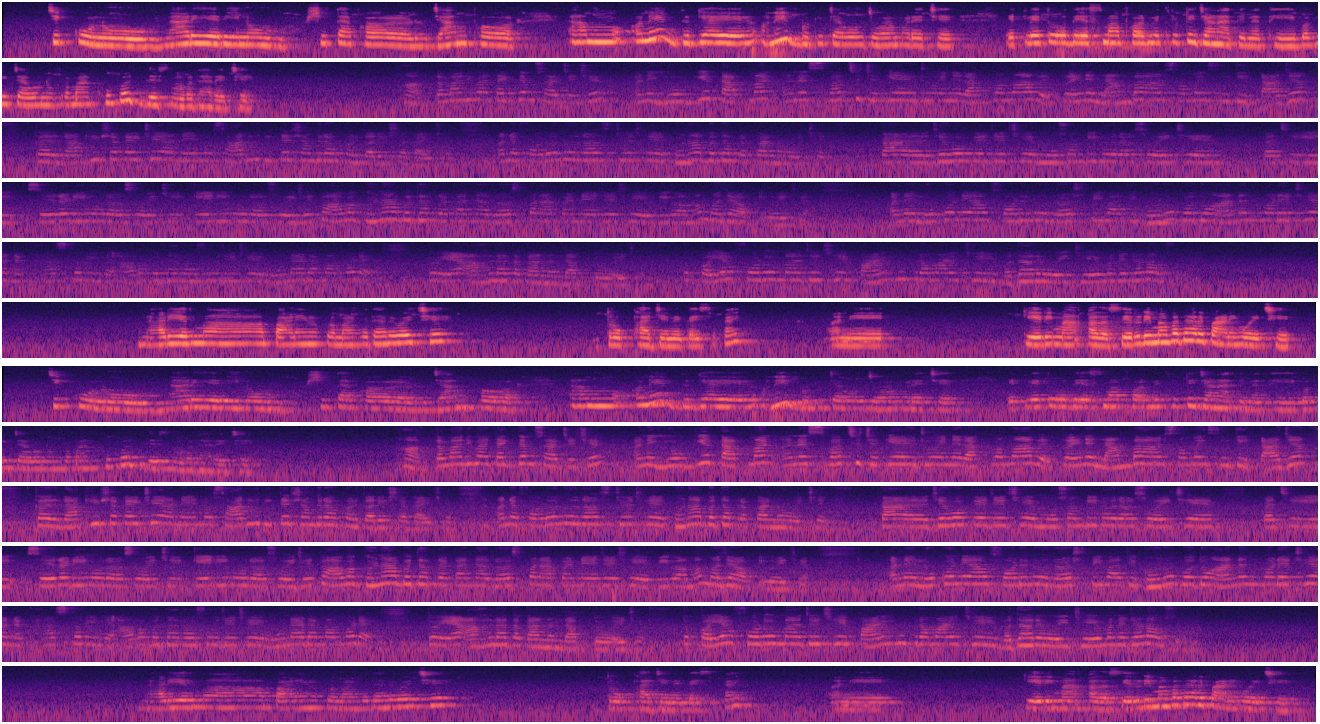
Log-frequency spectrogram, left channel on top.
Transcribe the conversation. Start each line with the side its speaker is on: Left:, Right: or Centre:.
Left: ચીકુનોો નાળિયેરીનોો સીતાફળ જામફળ આમ અનેક જગ્યાએ અનેક બગીચાઓ જોવા મળે છે એટલે તો દેશમાં ફળ ની ત્રુટી જણાતી નથી બગીચાઓનું પ્રમાણ ખૂબ જ દેશમાં વધારે છે
Right: ા તમારી વાત એકદમ સાચી છે અને યોગ્ય તાપમાન અને સ્વચ્છ જગ્યાએ જો એને રાખવામાં આવે તો એને લાંબા આળ સમય સુધી તાજા રાખી શકાય છે અને એનો સારી રીતે સંગ્રહ પણ કરી શકાય છે અને કળોનો રસ જે છે ઘણા બધા પ્રકારનો હોય છે કા જેવો કે જે છે મોસંબીનો રસ હોય છે પછી શેરડીનો રસ હોય છે કેરીનો રસ હોય છે તો આવા ઘણા બધા પ્રકારના રસ પણ આપણને જે છે પી પીવામાં મજા આવતી હોય છે અને લોકોને આ ફળનોો રસ પીવાથી ઘણો બધો આનંદ મળે છે અને ખાસ કરીને આવા બધા રસો જે છે ઉનાળામાં મળે તો એ આહલાદક આનંદ આપતો હોય છે તો કયા ફળોમાં જે છે પાણીનું પ્રમાણ છે વધારે હોય છે એ મને જણાવશો
Left: નાળિયેર માં પાણીનું પ્રમાણ વધારે હોય છે ત્રોફા જેને કહી શકાય અને કેરીમાં અ શેરડીમાં વધારે પાણી હોય છે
